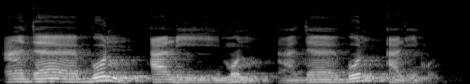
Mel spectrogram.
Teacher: tanwin bertemu hamzah juga dibaca dengan jelas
